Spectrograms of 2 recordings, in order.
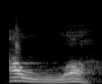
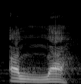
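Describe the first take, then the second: First: The L is pronounced heavy and full. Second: The L is pronounced light and thin. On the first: The speaker calls it right. "it will be pronounced heavy" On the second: The speaker calls it wrong. "you're making it light"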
